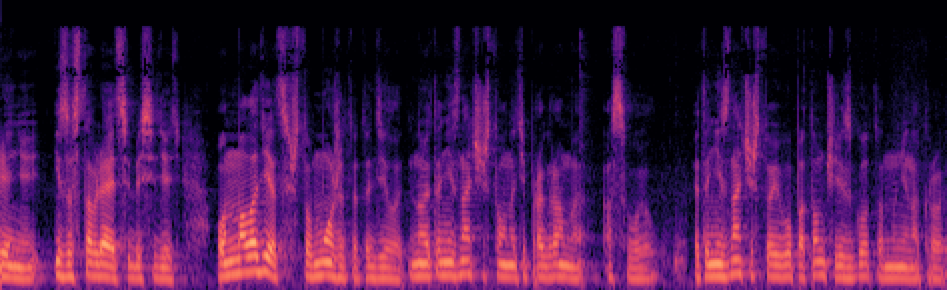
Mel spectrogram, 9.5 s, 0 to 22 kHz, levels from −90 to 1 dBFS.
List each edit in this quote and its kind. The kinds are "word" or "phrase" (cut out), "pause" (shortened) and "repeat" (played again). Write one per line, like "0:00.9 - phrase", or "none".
0:06.8 - pause

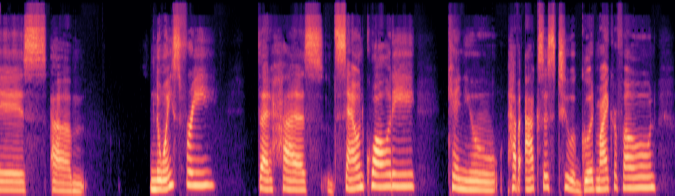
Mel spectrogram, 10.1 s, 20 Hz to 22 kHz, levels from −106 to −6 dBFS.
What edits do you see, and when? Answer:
0:05.0 - word
0:07.6 - word

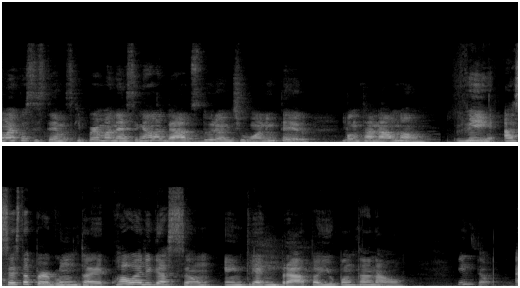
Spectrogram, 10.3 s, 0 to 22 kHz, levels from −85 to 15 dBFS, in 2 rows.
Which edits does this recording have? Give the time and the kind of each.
0:03.4 - word
0:04.4 - pause

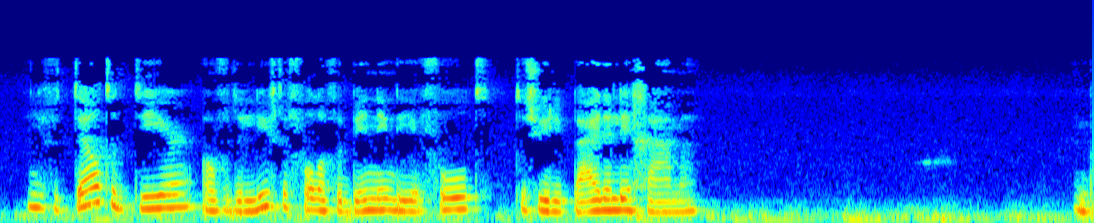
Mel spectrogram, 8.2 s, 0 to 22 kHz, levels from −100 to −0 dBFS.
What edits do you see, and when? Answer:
0:03.8 - pause

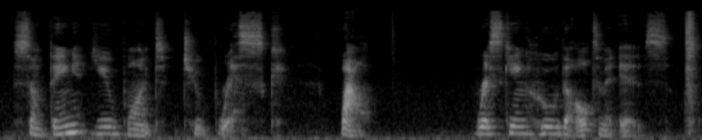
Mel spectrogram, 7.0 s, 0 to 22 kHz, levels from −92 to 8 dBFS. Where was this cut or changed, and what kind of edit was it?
none

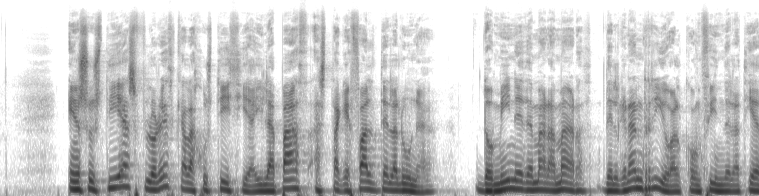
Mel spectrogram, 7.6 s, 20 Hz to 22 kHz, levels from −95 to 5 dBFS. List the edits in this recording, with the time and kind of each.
none

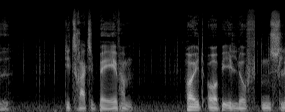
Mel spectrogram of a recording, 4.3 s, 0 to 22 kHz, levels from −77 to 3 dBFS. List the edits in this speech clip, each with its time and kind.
0:01.3 - word
0:01.8 - word

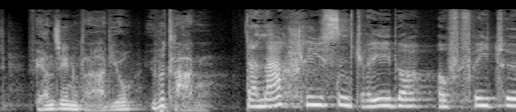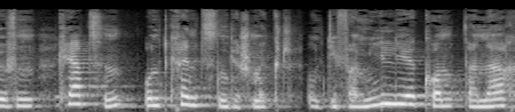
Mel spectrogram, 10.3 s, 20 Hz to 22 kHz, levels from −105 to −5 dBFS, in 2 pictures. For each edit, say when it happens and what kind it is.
0:03.5 - phrase
0:04.6 - word
0:05.7 - phrase
0:08.2 - pause

